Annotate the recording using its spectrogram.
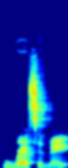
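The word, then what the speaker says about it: résumé: We say resume and there's an accent on the E.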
